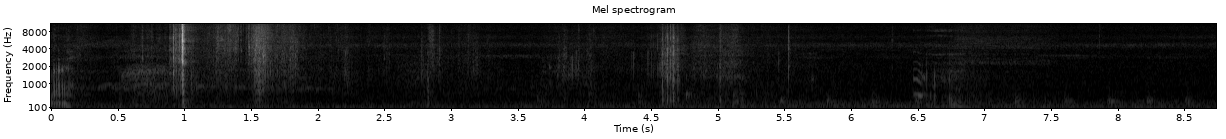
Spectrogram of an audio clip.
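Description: A single sharp snip of hand pruning shears cutting back an overgrown shoot on a fig tree, about a second in, followed by a couple of fainter clicks.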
